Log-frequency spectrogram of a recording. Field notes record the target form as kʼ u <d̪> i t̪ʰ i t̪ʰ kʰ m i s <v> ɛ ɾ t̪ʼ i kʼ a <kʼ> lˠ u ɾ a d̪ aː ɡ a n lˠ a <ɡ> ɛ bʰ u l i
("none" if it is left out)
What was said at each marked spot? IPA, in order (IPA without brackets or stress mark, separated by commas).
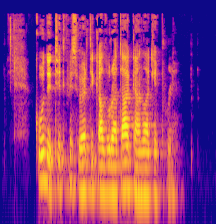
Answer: d̪, v, none, ɡ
